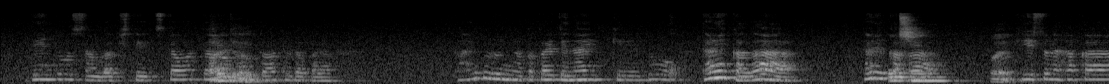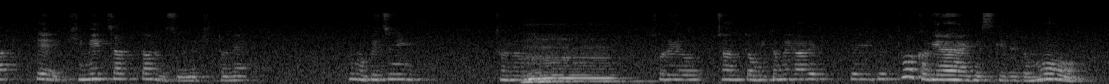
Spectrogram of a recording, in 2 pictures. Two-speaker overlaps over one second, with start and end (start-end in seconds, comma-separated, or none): none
